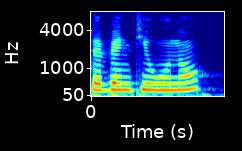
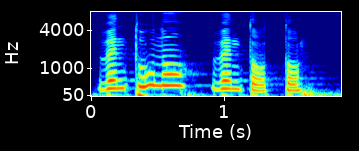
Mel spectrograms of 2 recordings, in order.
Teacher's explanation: You don't have to pronounce the last vowel, i or a.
